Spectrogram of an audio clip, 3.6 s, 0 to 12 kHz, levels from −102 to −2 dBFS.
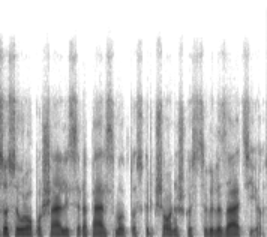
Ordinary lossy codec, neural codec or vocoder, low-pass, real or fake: Opus, 16 kbps; none; 7.2 kHz; real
